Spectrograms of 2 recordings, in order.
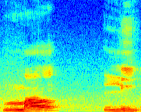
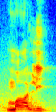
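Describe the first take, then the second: First: माली very slow, split as "मा ... ली"; drawn-out syllables. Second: Said in the usual way. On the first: Shown as a demonstration. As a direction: stretch Mali, pausing between its two syllables. Writes out the code word slowly. (माली को धीरे-धीरे, तोड़कर बोलें)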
